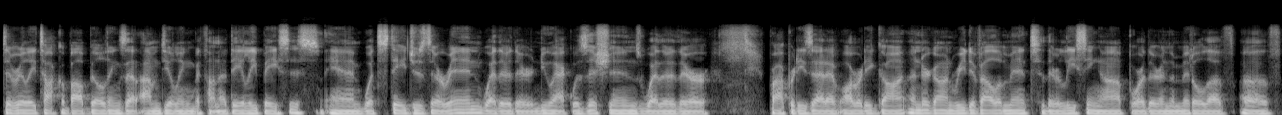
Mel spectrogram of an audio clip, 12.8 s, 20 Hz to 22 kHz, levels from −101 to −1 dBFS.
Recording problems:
high frequencies cut off; noticeable; nothing above 8 kHz

